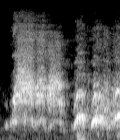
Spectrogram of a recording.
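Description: A man screaming loudly: one long wavering scream, then a second scream starting about one and a half seconds in.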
